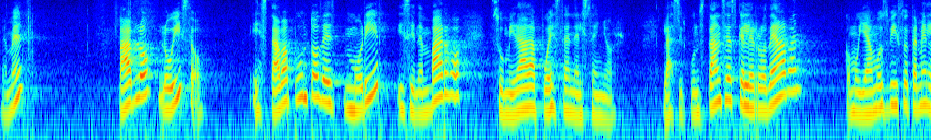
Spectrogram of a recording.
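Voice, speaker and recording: Woman Bible teacher, fairly high voice, emphatic sermon delivery with slow repeated phrases, long hall echo.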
